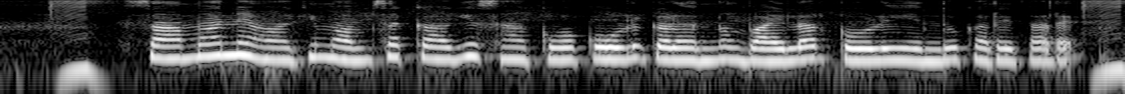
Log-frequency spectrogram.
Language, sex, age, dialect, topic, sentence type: Kannada, female, 18-24, Mysore Kannada, agriculture, statement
